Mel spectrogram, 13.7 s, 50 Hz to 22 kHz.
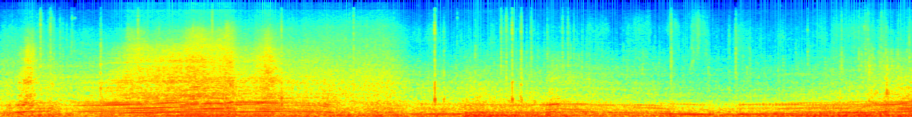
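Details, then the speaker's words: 2012 Mercedes-Benz C63 AMG (W204, M156 V8), fluid fully warm after a drive, after replacing the power-steering reservoir (internal filter known to clog) and flushing. The earlier whirring whine seems to be gone. A steady V8 drone and rising revs on the road are heard, with no whine; steering pump is normal. "Right, so I just got back from the drive and I put the car through its paces to make sure the fluid has certainly got to temperature and everything, and as you can hear, I think that whirring noise has thankfully disappeared."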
